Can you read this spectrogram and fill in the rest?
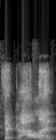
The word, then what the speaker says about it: Sigala: Sigala, dang it. Okay, I guess I needed to think more with a Hispanic slant.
